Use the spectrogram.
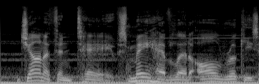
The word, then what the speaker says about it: Toews: continues to insist that his last name is spelled t o e WS that might be how they do things in Winnipeg but in Chicago those letters don't spell Taves they spell toes when you pick your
